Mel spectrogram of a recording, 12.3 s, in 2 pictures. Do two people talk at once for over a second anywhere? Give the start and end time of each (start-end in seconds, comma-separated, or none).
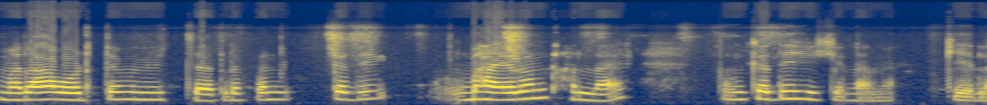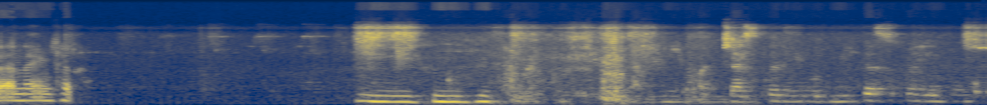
none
